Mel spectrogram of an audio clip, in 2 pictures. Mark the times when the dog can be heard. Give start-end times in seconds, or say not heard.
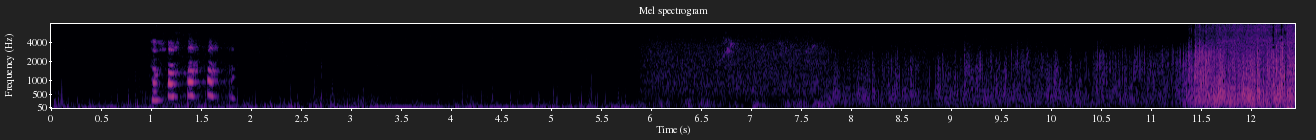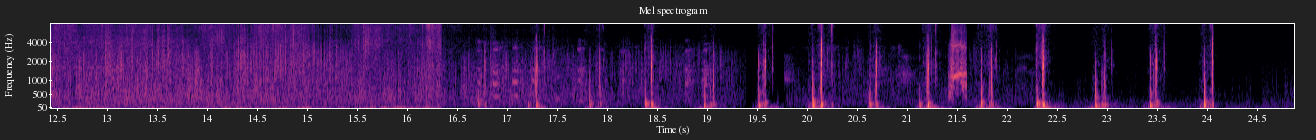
19.8-21.6.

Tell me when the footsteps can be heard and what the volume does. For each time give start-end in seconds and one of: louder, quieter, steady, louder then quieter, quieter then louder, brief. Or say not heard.
12.3-24.1 louder.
